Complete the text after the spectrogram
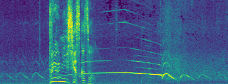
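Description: A police siren wails briefly nearby.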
